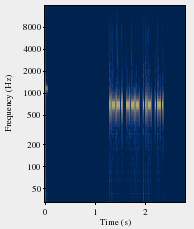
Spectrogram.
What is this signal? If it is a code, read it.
Morse code, heard as a keyed tone, about 47 wpm, 700 Hz. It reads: POUR
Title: Four Letter Words - 50wpm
